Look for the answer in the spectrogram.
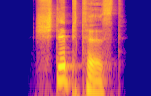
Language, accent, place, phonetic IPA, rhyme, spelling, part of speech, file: German, Germany, Berlin, [ˈʃtɪptəst], -ɪptəst, stipptest, verb, De-stipptest.ogg
- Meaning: inflection of stippen: 1. second-person singular preterite 2. second-person singular subjunctive II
